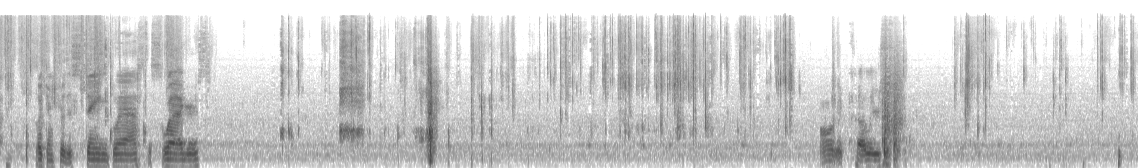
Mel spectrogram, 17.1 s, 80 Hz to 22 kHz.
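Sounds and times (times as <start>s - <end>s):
wrapper crinkling and tearing: 0.0s - 2.1s, 4.2s - 12.0s, 14.3s - 17.0s.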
